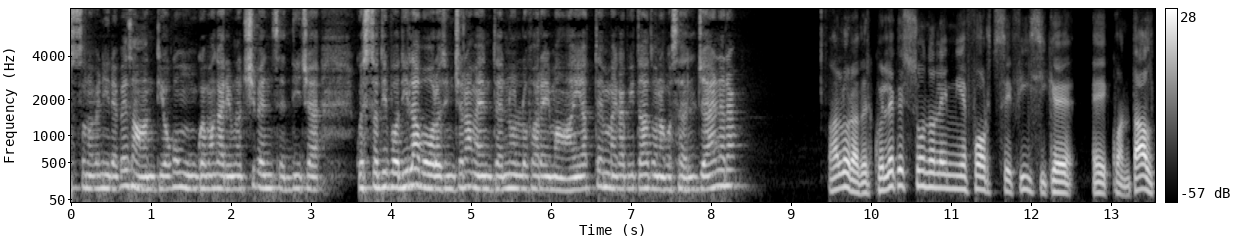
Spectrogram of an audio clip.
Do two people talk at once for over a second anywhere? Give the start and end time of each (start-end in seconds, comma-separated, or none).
none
